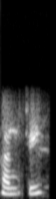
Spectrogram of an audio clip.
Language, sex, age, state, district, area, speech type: Punjabi, female, 18-30, Punjab, Mohali, rural, conversation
